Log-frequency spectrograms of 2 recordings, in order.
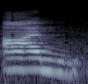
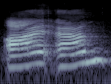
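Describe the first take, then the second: First: It is said quickly as one contracted word. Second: It is said as two full words. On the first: "थोड़ी सी speed fast रखनी है" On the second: "की जगह"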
